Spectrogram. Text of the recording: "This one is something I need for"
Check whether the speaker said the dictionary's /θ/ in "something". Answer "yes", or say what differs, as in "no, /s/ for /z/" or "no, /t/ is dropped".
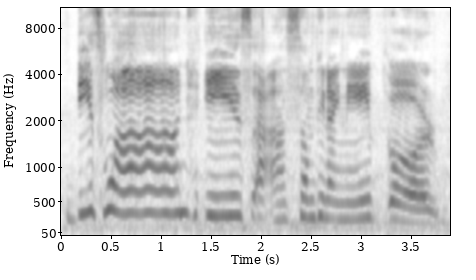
no, /t/ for /θ/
